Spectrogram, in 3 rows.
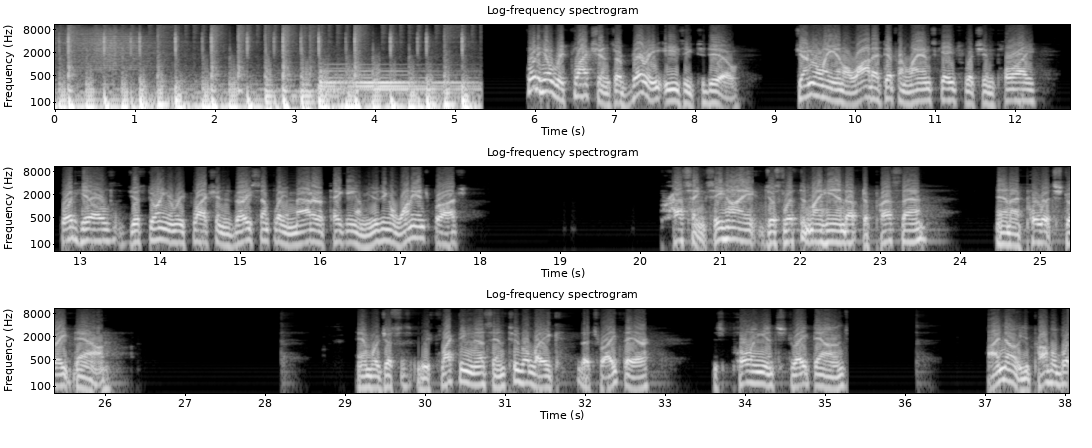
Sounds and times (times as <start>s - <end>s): Music: 0.0s - 5.4s
Speech: 5.9s - 8.6s, 9.3s - 18.0s, 20.3s - 23.8s, 24.5s - 26.3s, 29.2s - 32.9s, 33.6s - 35.4s, 37.1s - 38.0s.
